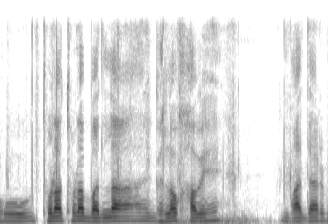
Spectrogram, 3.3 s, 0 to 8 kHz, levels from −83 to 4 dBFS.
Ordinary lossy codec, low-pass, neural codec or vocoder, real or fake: none; 7.2 kHz; none; real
